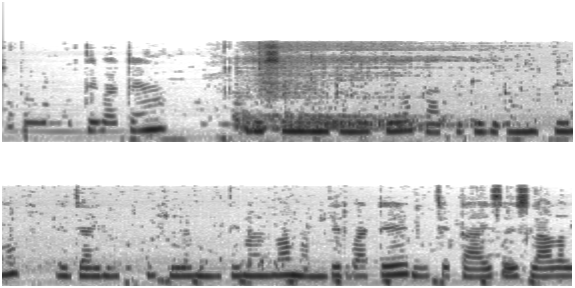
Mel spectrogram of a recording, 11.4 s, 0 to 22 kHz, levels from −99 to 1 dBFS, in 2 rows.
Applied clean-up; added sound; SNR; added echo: classical method spectral subtraction.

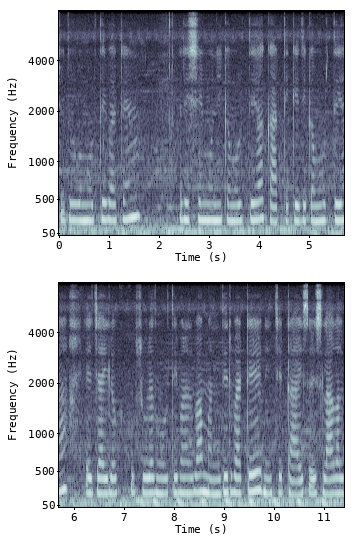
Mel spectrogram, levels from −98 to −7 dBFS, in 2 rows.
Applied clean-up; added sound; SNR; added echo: none; none; none; none.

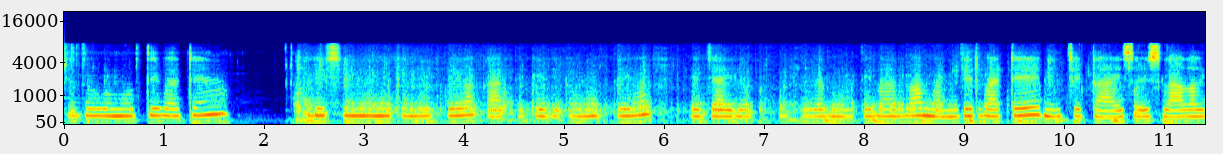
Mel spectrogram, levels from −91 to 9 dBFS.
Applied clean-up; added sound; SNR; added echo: neural mask model RNNoise.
